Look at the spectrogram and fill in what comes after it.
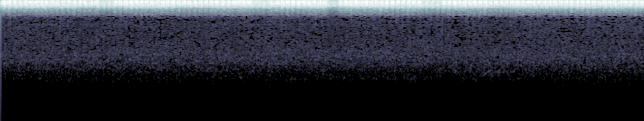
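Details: Crickets stridulate in an unbroken shrill trill. Brief slight dips in loudness come around four and five seconds before the even, high ringing chorus carries on alone.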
